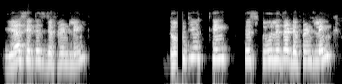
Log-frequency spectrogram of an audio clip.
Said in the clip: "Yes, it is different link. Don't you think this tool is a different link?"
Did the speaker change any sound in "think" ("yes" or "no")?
yes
